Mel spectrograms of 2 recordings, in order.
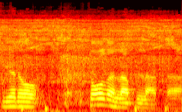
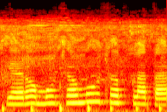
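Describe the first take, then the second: First: "Quiero toda la plata" said carefully with "toda" stressed; corrected Spanish. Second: High, loud "Quiero mucho, mucho plata" in clumsy Spanish; wrong Spanish. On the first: Gamer correcting himself, careful "toda la plata". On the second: Gamer trying Spanish, mistaken "mucho plata" said high. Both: Shown as a demonstration. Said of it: "That's not how you say it".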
